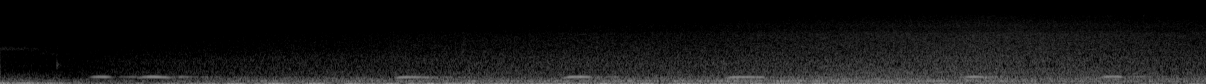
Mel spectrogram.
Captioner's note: sound of owl hooting, rustling wind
